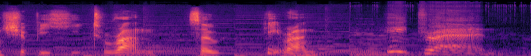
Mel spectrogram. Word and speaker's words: Heatran: using the rule of Rose raid the correct pronunciation should be heat Ran So heat ran heat ran Heatran so this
